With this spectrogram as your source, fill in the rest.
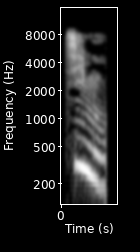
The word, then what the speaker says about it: Temu: spot cette application c'est ému qui se prononce normalement Timo qui à coup de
